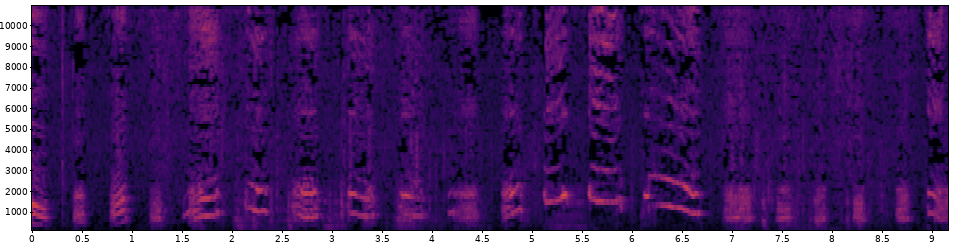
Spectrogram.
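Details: Saluki puppies, a litter two weeks old, keep up a busy chorus of yelps and whines: short rising and falling squeaks come about twice a second, overlapping, with a few longer sliding cries in between.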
